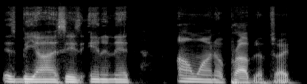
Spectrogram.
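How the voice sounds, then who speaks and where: A man's voice: fairly low pitch, normal speed, vocal fry, darkish tone, dry recording, studio quality. A man hosting a casual stream, reacting to a clip in a laid-back, profane, rambling way.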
